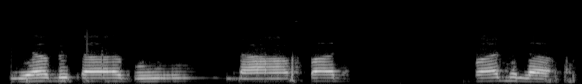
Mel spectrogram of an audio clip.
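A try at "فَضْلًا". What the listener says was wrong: এটা দোয়াত আছে, এটা দাল না, দোয়াত আছে। ফাদলা।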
